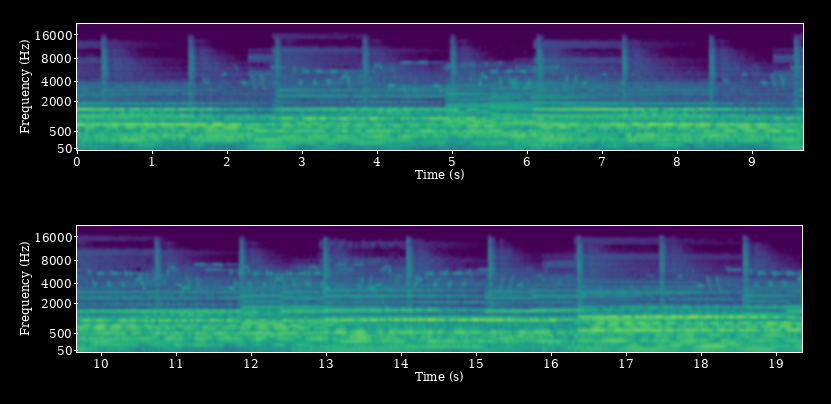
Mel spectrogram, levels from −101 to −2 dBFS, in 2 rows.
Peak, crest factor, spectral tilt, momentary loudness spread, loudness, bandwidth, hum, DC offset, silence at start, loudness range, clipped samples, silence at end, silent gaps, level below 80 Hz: -12 dBFS; 14 dB; -5.5 dB/octave; 5 LU; -26 LUFS; 15.5 kHz; none; under 0.1%; 0 s; 3 LU; under 0.1%; 0 s; none; -48 dBFS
